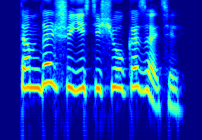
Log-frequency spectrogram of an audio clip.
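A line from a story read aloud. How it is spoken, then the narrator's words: Distant shout from forest. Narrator (Russian): выкрикнул Хьюберт из глубины леса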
